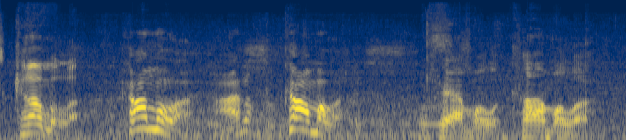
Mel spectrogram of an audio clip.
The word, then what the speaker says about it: Kamala: begins if they could only decide how to mispronounce that name I'm surprised Cala even has a chance no one likes camela they wanted carela in and that's what I don't like to hear about the Camala thing why do you say her name like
